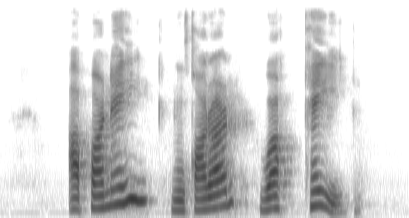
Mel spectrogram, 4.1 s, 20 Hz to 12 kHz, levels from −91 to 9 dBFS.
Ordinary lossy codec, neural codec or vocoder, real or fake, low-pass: MP3, 96 kbps; autoencoder, 22.05 kHz, a latent of 192 numbers a frame, VITS, trained on one speaker; fake; 9.9 kHz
